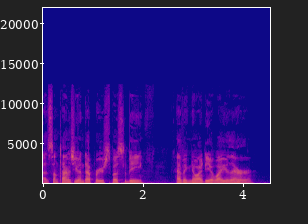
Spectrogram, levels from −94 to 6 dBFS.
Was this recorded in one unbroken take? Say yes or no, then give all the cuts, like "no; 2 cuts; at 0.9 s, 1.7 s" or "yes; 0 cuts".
yes; 0 cuts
